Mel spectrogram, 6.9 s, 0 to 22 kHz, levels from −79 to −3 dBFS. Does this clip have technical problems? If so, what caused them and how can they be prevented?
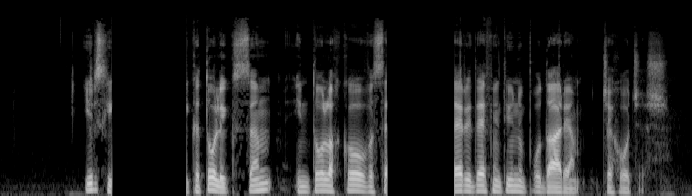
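Yes. The player's buffer ran empty twice, a rebuffering stall, halting playback until more data arrived. The sound drops to silence from 1.12 to 1.88 s, resuming at "katolik sem in to", and from 3.87 to 4.55 s, between "in to lahko v" and "seriji definitivno poudarjam". Nothing is skipped, but 0.75 s and 0.68 s are added. A larger pre-roll buffer or adaptive bitrate switching on slow connections prevents this.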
